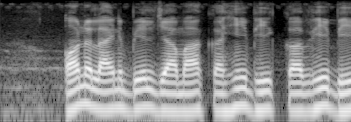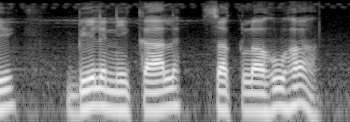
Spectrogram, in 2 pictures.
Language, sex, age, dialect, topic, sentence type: Magahi, male, 18-24, Western, banking, question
